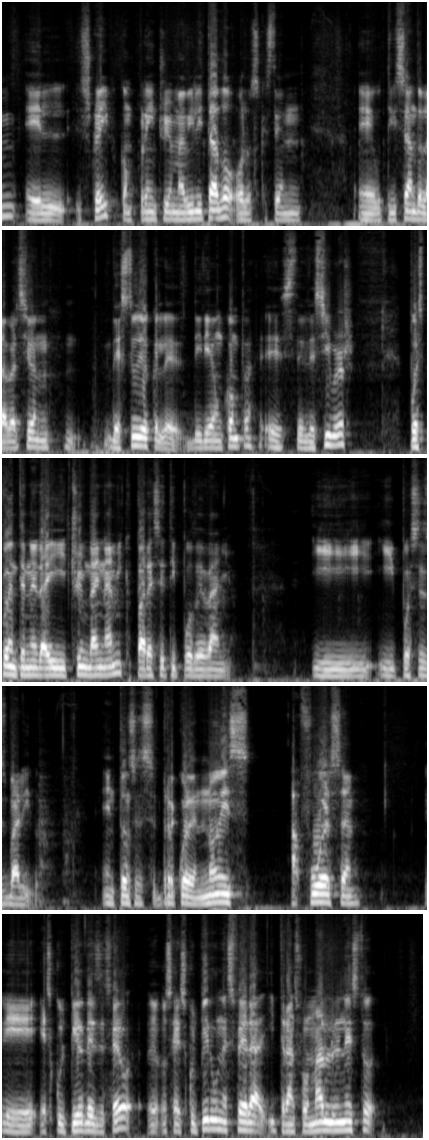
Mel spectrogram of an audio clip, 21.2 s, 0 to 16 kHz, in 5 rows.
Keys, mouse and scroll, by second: 2.9 middle click, 3.5 middle click, 11.1 middle click, 12.0 middle click, 12.8 middle click, 13.4 middle click, 14.0 middle click, 20.2-21.2 middle drag.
